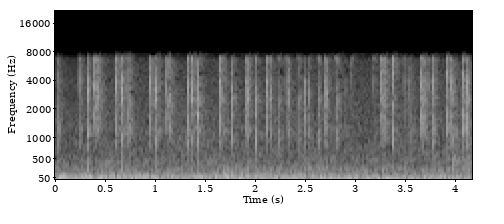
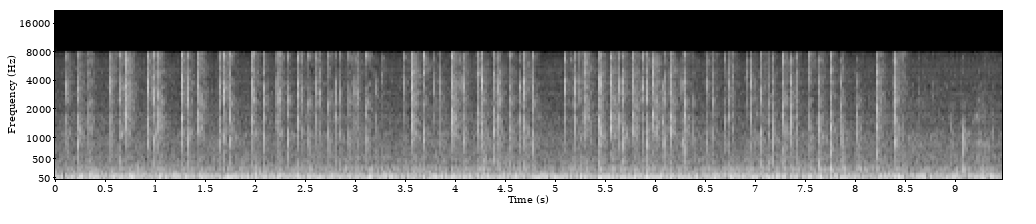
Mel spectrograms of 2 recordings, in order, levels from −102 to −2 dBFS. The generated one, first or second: second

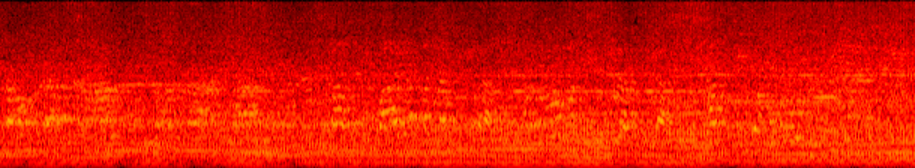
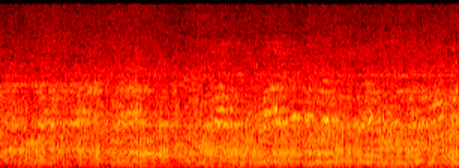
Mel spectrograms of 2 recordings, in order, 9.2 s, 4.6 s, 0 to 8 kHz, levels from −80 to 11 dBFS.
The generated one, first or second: second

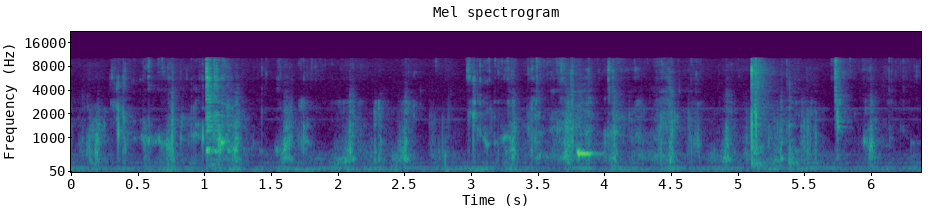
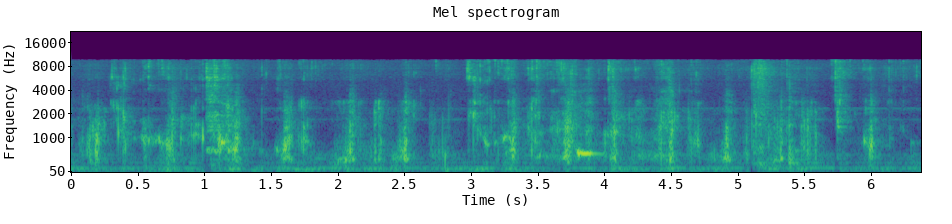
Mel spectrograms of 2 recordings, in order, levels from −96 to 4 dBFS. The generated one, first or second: second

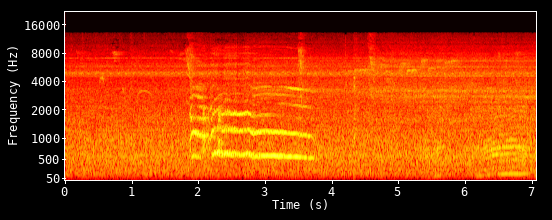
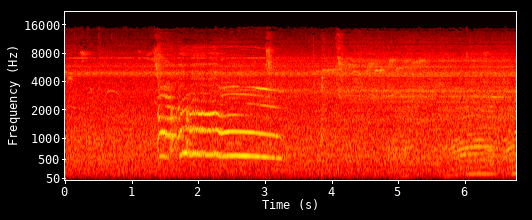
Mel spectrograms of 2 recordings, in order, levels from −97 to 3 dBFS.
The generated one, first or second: first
